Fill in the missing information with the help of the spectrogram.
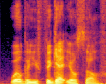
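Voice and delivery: ordinary delivery, nothing marked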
